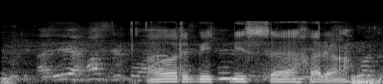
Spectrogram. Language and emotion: Russian, neutral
